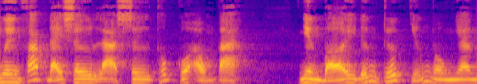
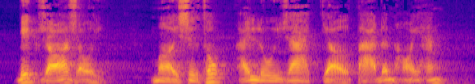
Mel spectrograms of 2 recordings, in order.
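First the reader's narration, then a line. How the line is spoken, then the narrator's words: Low voice with a snort. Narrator (Vietnamese): Quyền Nguyên đại sư trưởng môn nhân phái Nga Mi khẽ hạ thấp giọng hừ một tiếng nói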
